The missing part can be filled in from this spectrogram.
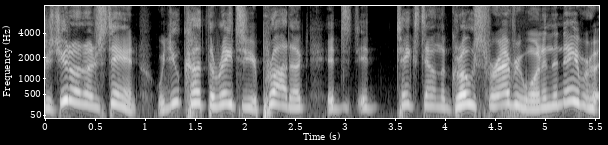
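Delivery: very high, shrill screaming. Retelling a nuke dealer arguing economics with three others, retelling angry screaming. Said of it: "like screaming at each other about economics".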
